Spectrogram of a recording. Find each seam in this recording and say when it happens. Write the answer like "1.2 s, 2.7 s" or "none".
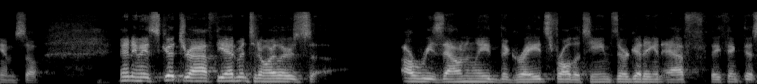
none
